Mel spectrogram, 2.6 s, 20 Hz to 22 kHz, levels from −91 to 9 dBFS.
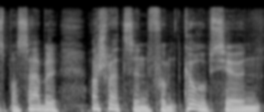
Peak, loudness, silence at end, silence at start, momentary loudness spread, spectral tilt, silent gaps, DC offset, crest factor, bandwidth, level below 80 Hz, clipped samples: -6 dBFS; -18 LUFS; 0.05 s; 0 s; 4 LU; -5 dB/octave; none; under 0.1%; 12 dB; 17 kHz; -40 dBFS; under 0.1%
